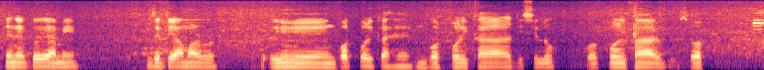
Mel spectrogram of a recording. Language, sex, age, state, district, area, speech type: Assamese, male, 30-45, Assam, Goalpara, rural, spontaneous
